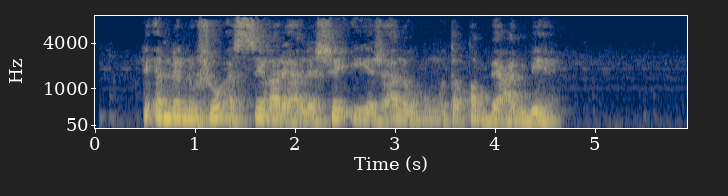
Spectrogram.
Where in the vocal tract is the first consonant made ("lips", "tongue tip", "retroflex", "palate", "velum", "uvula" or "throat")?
tongue tip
